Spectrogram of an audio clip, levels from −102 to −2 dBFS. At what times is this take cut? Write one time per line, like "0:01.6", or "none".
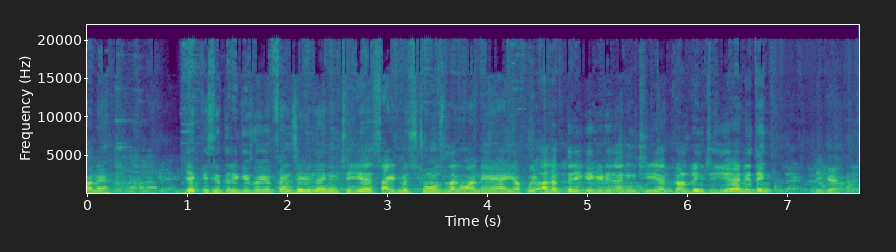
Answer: none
